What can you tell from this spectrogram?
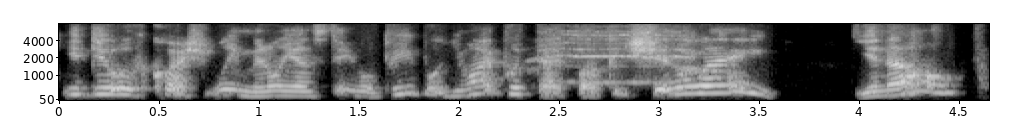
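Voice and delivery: patient scolding therapist, increasingly exasperated; exasperated explaining. Retold or imitated. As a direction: lecture the therapist, building to exasperation. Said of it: "And you're like".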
